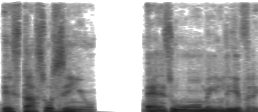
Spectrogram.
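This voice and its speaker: Growling, a man puts on a character voice at a fairly low pitch and a moderate pace. The recording is very clean and dry, with a close sound, no echo and a silent background. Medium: read story. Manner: friendly, coaxing.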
